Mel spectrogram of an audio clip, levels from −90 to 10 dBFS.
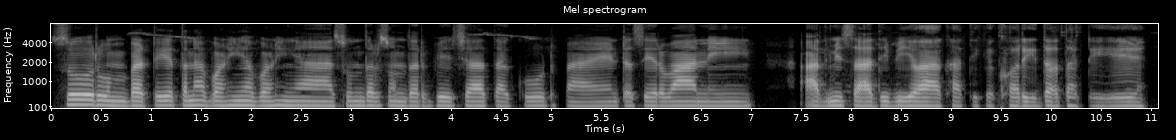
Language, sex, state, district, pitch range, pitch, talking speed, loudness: Hindi, male, Uttar Pradesh, Deoria, 140-150 Hz, 145 Hz, 75 wpm, -27 LUFS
